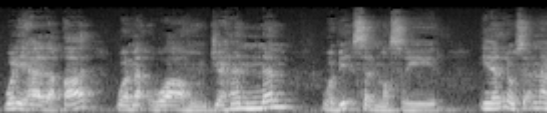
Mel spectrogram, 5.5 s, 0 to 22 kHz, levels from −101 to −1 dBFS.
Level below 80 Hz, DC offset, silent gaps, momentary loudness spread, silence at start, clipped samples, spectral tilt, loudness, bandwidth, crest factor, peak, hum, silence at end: -62 dBFS; under 0.1%; none; 10 LU; 0.05 s; under 0.1%; -5.5 dB/octave; -21 LUFS; 14 kHz; 16 dB; -6 dBFS; none; 0 s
